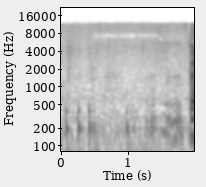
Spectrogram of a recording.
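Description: A pause in a man's speech: quiet room tone with a few faint short taps, and his voice comes back at the very end.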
